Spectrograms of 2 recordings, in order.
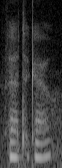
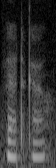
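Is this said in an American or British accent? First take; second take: British; British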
